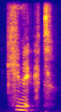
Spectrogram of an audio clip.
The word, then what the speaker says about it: night: The word night, knicht.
